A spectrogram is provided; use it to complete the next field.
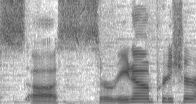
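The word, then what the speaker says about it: Tsareena: evolve into something called Serena, I'm pretty sure. I think the T is silent here.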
